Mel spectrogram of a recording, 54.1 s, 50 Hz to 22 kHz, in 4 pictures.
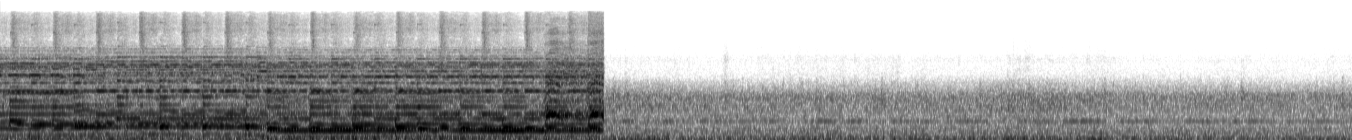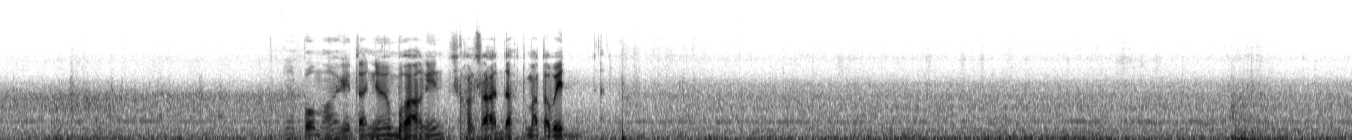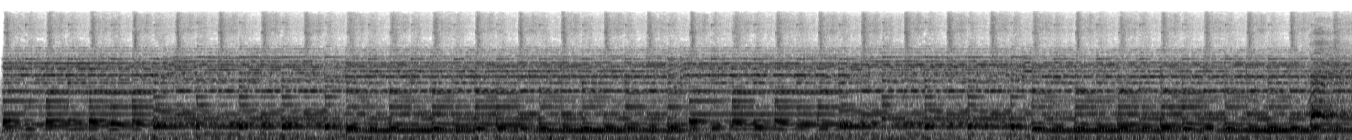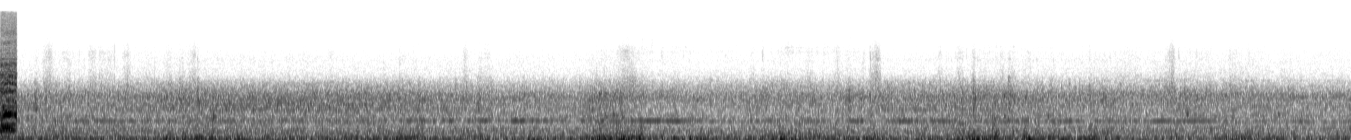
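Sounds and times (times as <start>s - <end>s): plucked guitar music: 0.0s - 6.0s, 27.1s - 40.8s
vehicle driving on highway: 0.0s - 16.6s, 19.3s - 27.1s, 27.8s - 54.0s.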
